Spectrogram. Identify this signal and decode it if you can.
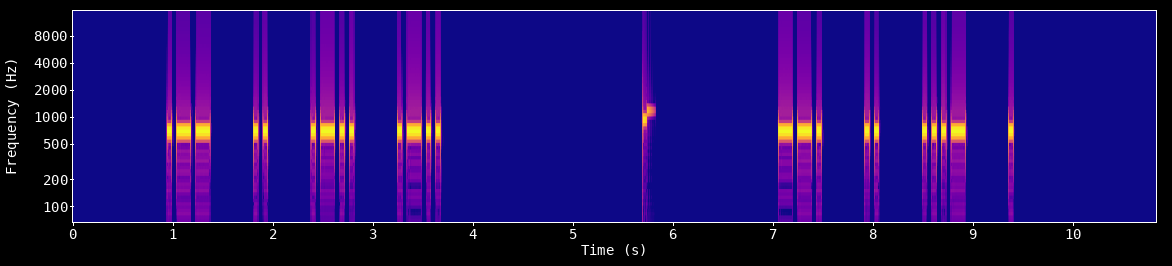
Morse code, heard as a keyed tone, about 25 wpm, spaced as for 14 wpm, 700 Hz. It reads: WILL GIVE
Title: 3x Character Spacing - Top 200 Words - 25wpm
